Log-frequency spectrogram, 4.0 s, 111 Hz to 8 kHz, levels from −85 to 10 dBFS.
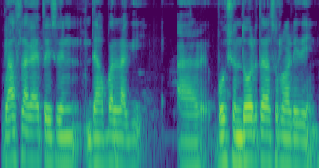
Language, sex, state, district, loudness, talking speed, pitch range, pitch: Bengali, male, Assam, Hailakandi, -17 LUFS, 150 wpm, 120-135 Hz, 125 Hz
